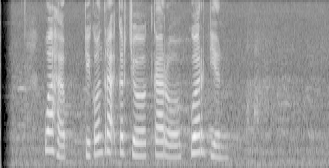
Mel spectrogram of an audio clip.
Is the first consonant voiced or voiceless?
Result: voiced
